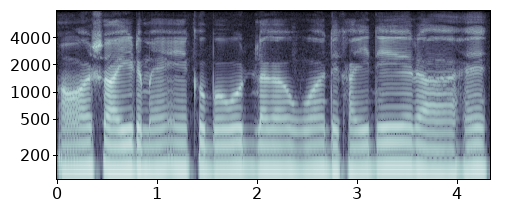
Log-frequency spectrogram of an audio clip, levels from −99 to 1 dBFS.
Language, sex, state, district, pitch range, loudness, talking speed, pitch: Hindi, male, Uttar Pradesh, Lalitpur, 130-135 Hz, -18 LUFS, 150 wpm, 130 Hz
